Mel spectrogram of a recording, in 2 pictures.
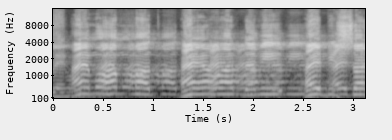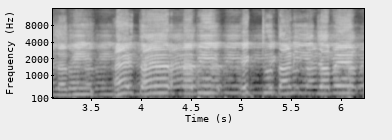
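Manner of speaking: loud, high-pitched pleading.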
